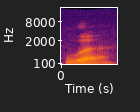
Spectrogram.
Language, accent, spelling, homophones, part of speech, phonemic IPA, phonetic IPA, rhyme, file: German, Germany, Uhr, ur- / Ur, noun, /uːr/, [ʔuːɐ̯], -uːɐ̯, De-Uhr.ogg
- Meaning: 1. hours, o'clock (indicates the time within a twelve- or twenty-four-hour period) 2. clock, watch (instrument used to measure or keep track of time)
